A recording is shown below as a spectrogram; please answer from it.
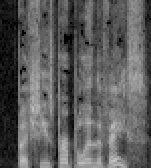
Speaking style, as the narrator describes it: cried Grandpa Joe

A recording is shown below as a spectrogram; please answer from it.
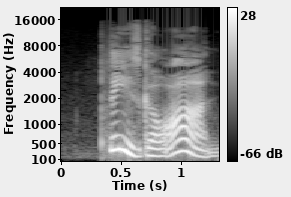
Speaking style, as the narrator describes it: begged Mona

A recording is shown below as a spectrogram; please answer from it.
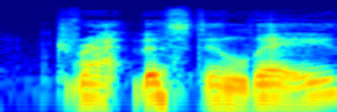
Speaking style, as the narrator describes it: said Parrot irritably

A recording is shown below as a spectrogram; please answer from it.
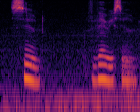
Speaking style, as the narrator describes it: Rain voiced softly

